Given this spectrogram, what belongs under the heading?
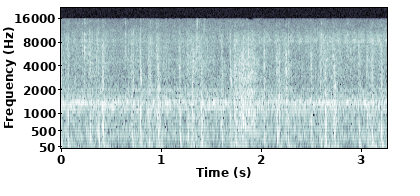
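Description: Horse hooves gallop in Assassin's Creed Valhalla, a steady fast clip-clop rhythm running continuously at moderate level over a dense background.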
